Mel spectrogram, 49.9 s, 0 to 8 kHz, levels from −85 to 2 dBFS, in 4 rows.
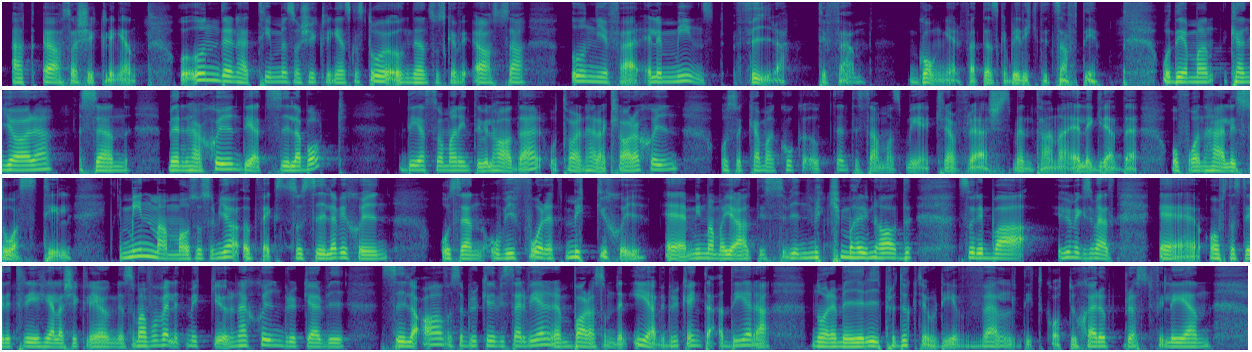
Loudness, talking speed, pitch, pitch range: -20 LUFS, 190 wpm, 160 Hz, 145-175 Hz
